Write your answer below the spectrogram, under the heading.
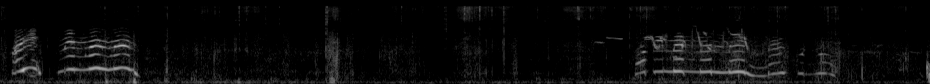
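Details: Boer goats kept by children starting their own goat herd, bleating while the children play with them: two long, quavering, nasal bleats, the second longer and wavering, amid excited children shouting and calling in Spanish.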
